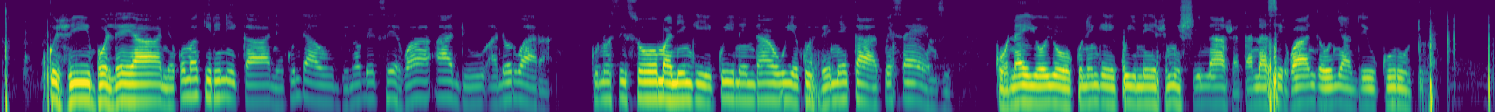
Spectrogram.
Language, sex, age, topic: Ndau, male, 18-24, health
